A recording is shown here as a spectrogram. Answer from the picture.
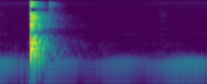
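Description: A single sharp hand clap about a third of a second in, dying away within a few tenths of a second. A faint, steady low hum runs underneath.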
